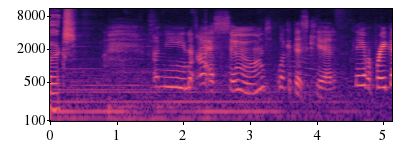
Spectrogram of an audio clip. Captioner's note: sighs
